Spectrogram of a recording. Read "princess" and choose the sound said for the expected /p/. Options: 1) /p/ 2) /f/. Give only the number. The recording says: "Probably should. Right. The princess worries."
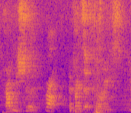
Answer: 2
